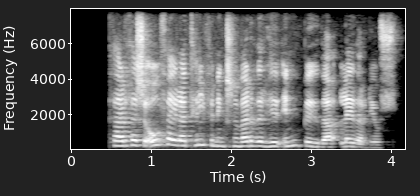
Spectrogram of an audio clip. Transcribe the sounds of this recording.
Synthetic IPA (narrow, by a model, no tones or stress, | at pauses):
θaðɛɾ̥θɛsːɪoːwfaːjlaɣt̪ʰɪlfɪnːiŋksɛmvɛɾðʏɾ̥ɦɪðɪnpɪɣðaleːjðaɾljoːws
